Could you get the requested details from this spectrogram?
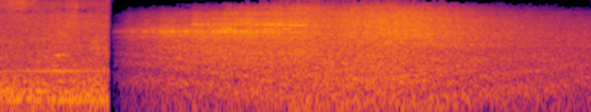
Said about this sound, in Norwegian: Jeg vil jo si at det var overraskende grei lyd på det opptaket der, altså. Ja, tenk deg det. Vi sitter altså bak motoren, der det støyer mest. Og det er ikke editert noe, dette opptaket her.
